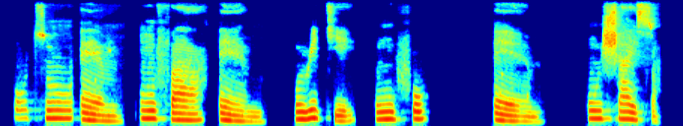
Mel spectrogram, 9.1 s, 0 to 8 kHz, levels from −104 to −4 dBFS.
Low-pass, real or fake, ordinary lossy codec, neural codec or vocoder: 7.2 kHz; real; Opus, 64 kbps; none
